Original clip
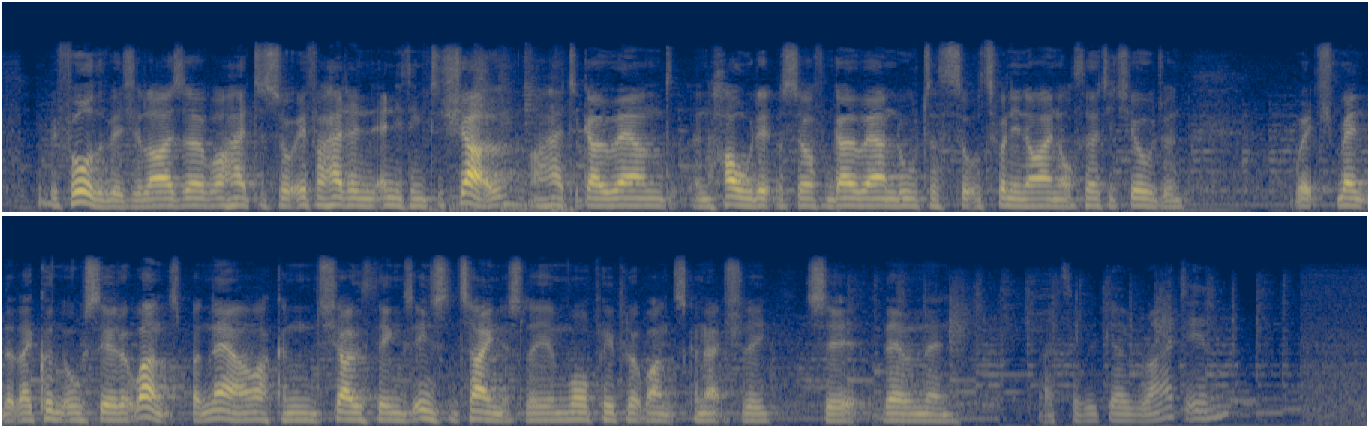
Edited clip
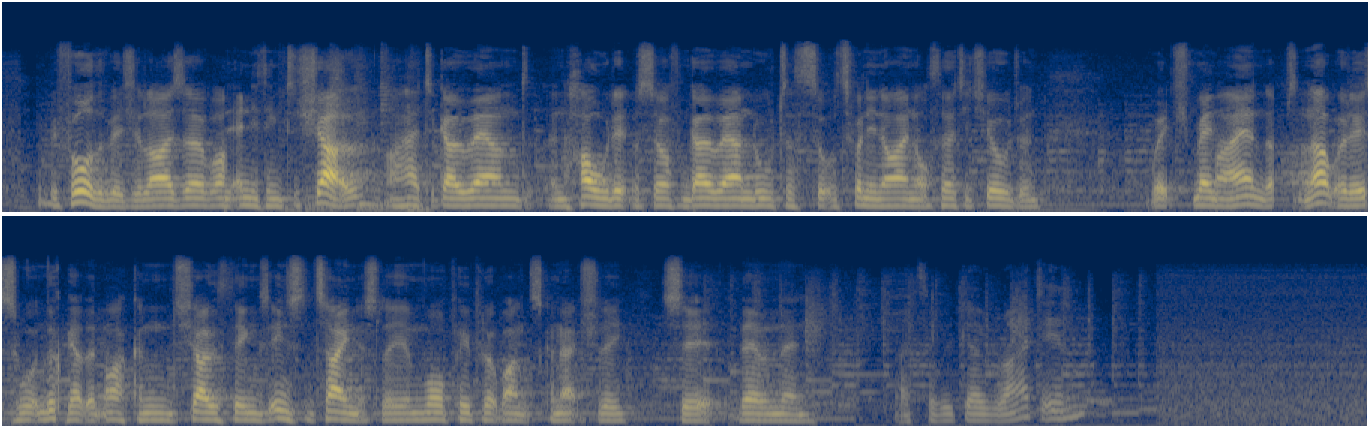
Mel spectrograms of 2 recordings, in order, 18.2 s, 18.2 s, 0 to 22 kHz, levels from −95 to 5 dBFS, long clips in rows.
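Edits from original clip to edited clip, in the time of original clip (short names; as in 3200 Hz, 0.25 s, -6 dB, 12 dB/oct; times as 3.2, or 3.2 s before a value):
1.49–2.45 cut
9.06–10.76 reverse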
